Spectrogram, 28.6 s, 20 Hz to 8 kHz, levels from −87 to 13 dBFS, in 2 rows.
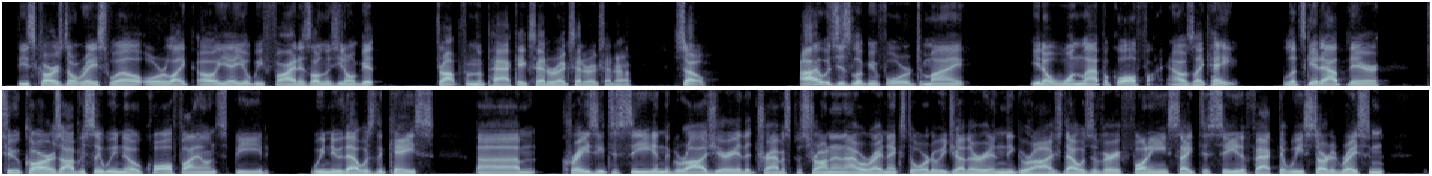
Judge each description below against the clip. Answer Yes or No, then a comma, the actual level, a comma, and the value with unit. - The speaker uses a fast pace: Yes, fast, 210 wpm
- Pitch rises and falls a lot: No, average, 3.5 semitones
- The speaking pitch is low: Yes, low, 120 Hz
